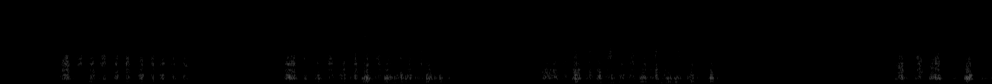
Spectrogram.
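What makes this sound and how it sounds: The edge of a coin scratches the latex coating off a paper £25 5x £1 Million Prize Portal National Lottery scratch card in close-up. Four separate bursts of quick, rhythmic rasping strokes come with short silences between them. The scratching sounds dry and papery, with most of its energy in the low-mid range.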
